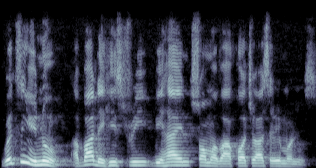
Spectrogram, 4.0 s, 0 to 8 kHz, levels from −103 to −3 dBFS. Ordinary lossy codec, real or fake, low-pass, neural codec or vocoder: none; real; 7.2 kHz; none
